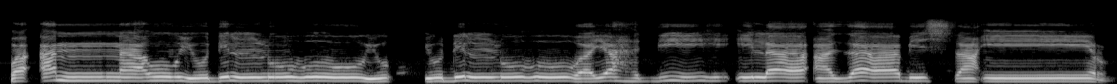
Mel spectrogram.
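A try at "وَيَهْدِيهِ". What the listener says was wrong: Iji, i-nya dibaca pendek. Hati-hati. Ada yahdihi, fihi, i. Semua fihi di dalam Al-Quran itu dibaca pendek.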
